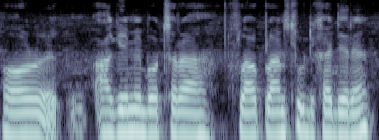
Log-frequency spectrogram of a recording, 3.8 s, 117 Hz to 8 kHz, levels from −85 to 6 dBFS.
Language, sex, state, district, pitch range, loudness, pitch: Hindi, male, Arunachal Pradesh, Papum Pare, 135-145 Hz, -14 LUFS, 140 Hz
